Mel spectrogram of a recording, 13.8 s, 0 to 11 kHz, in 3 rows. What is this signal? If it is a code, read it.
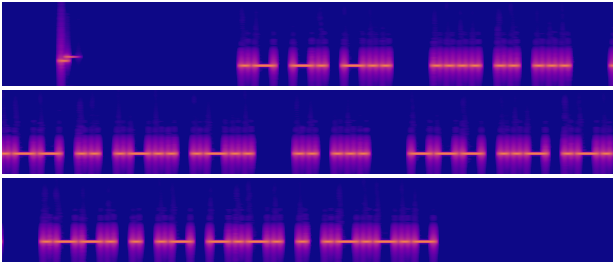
Morse code, heard as a keyed tone, about 25 wpm, 700 Hz. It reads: AND HIS WILL IS OUR PEACE.
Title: Sentences from Top 1500 Words 25wpm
